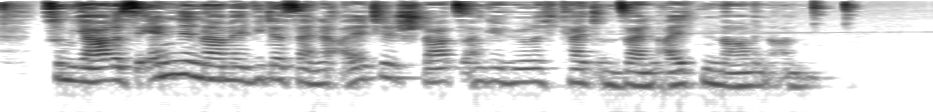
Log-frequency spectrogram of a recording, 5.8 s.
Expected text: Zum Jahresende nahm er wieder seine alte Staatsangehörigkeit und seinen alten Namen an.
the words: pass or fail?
pass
